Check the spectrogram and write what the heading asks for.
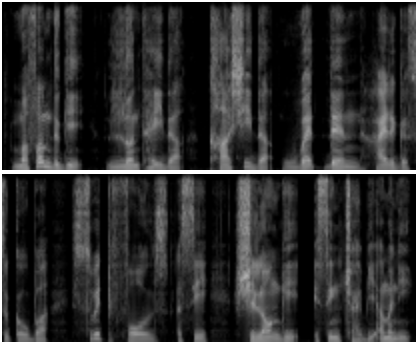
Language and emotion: Manipuri, neutral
